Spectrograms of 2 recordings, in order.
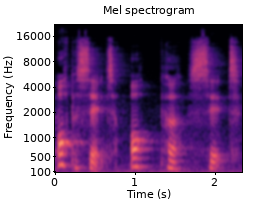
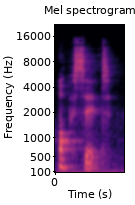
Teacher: make sure that it's an s and not a Zed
